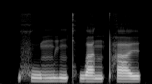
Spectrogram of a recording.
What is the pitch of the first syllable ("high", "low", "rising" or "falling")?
high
